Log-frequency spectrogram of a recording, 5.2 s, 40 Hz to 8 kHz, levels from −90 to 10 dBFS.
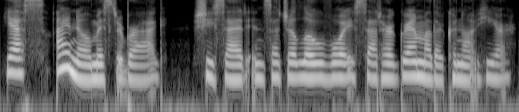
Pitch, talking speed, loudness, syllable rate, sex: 205 Hz, 210 wpm, -18 LUFS, 4.5 syllables/s, female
